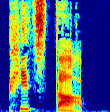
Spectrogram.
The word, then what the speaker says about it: pit stop: 피트 스톱, 정확한 영어 발음은 pit stop. pit stop인데요.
